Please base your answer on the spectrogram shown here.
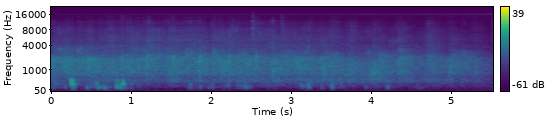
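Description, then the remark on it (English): An audience claps for a man who has just finished sharing, a dense, even wash of many hands that holds at a fairly loud level for several seconds, then begins to thin out at the very end. “Give him a, give him a cheer.”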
